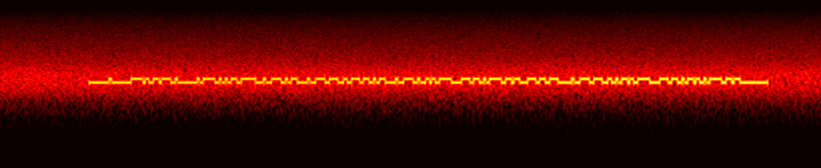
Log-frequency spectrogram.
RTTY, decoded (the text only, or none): ESTABAN BAJO EL MANDO DEL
